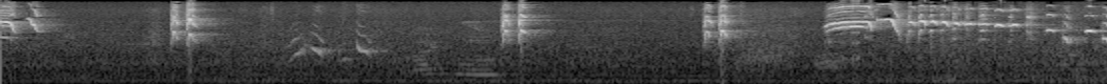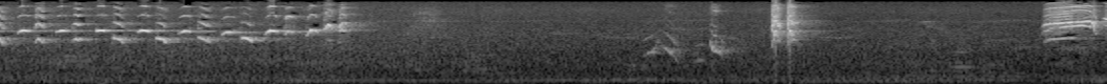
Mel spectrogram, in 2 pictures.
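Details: Kacer dada hitam, the black-breasted oriental magpie-robin, singing a full 'isian' master song: scattered sharp high notes, then a three-second stream of quick repeated chirps, and a few soft downslurred calls.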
